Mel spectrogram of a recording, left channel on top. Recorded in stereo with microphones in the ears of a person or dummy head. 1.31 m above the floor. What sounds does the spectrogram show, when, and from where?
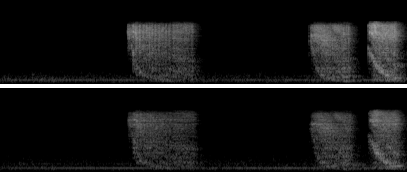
1.3 s tape being pulled: 60° left (ahead or behind), 1.2 m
